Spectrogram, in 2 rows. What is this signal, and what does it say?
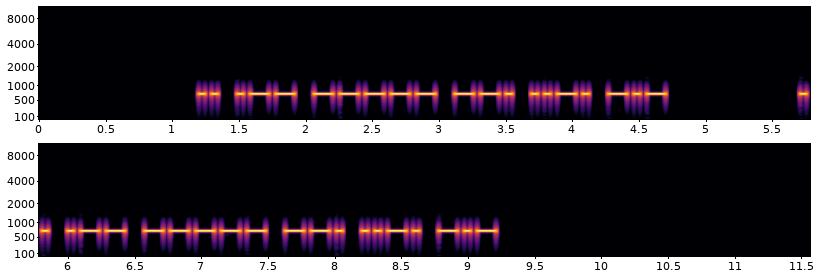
Morse code, heard as a keyed tone, about 25 wpm, 700 Hz. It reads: IW0GFK IW0GFK
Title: DXCC-100 Call Signs - 6 Characters - Repeated 2x - 25wpm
